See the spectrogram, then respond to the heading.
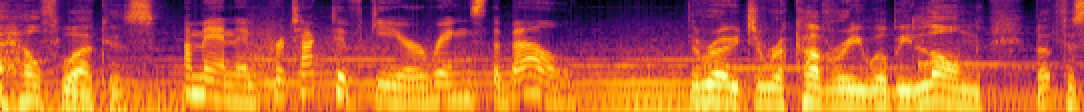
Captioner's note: bells ringing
